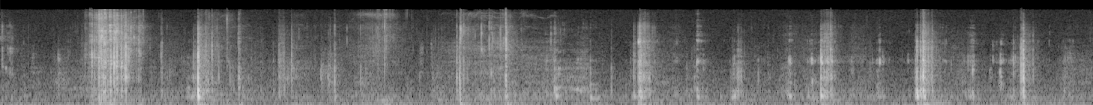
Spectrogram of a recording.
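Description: A bite into crispy roasted pork belly (liempo) about half a second in, then chewing with repeated crunches of the crackling skin.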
